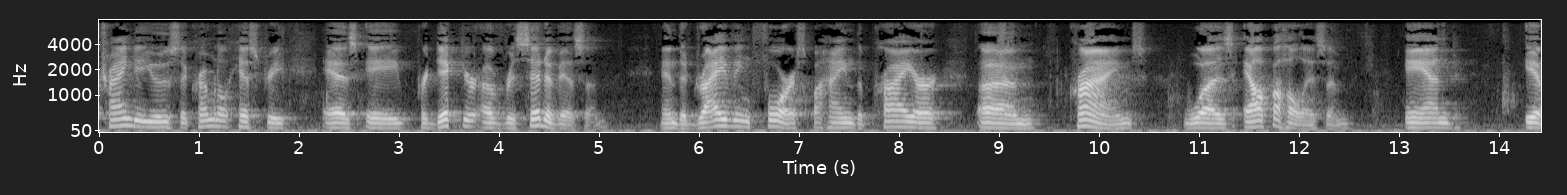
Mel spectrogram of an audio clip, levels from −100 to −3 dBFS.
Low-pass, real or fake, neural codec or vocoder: 7.2 kHz; real; none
